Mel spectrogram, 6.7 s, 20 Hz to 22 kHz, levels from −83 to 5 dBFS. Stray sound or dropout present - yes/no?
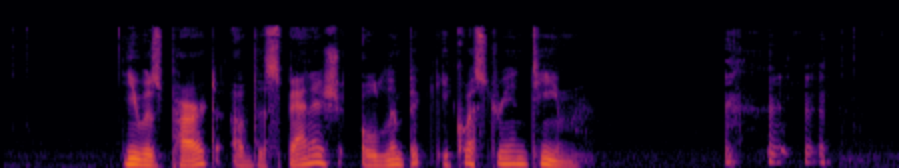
yes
